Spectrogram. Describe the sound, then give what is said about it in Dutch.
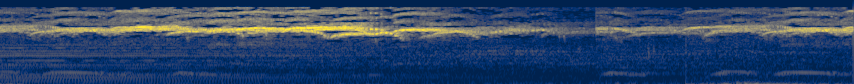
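About twenty common swifts, flying together just outside a small town garden in Zeeland, scream in a continuous, shrill, wavering chorus, joined briefly by a fainter, lower cooing tone underneath. No one speaks. “Het geluid van de zomer. De gierzwaluw.”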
